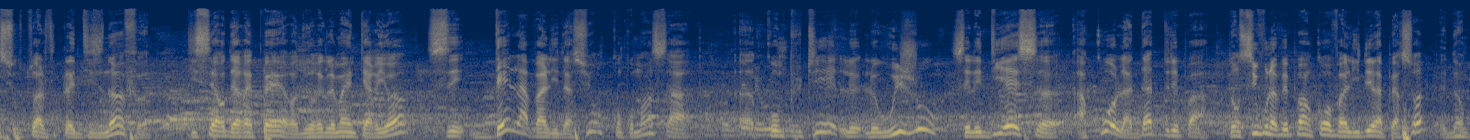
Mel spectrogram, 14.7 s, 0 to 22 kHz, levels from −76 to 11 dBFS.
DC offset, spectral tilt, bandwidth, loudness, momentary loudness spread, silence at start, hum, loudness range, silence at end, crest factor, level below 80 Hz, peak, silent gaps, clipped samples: under 0.1%; -4.5 dB/octave; 17 kHz; -17 LUFS; 8 LU; 0 s; none; 4 LU; 0 s; 16 dB; -36 dBFS; 0 dBFS; none; under 0.1%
